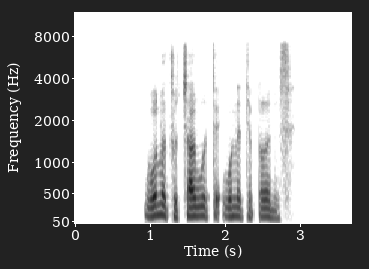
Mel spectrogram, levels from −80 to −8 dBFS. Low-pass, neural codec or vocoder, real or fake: 7.2 kHz; codec, 16 kHz, 1 kbps, FunCodec, trained on Chinese and English, 50 frames a second; fake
